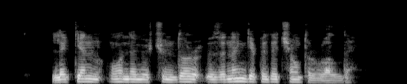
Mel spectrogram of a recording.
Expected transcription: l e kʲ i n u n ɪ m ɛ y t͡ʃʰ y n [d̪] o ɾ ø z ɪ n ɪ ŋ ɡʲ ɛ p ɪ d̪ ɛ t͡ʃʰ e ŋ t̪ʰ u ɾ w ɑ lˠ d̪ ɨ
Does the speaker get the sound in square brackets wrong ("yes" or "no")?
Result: no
